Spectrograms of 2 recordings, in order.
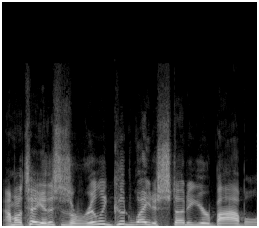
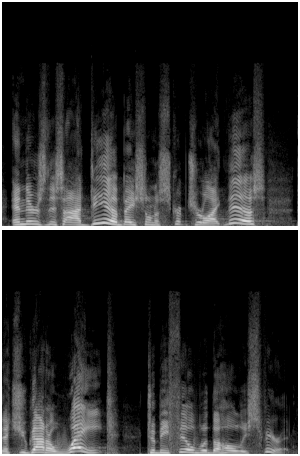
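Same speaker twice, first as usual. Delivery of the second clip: usual speaking voice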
